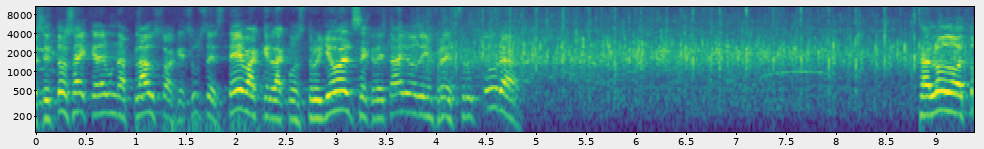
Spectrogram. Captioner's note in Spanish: aplausos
